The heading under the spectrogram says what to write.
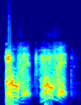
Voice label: radio bot go; Source Model Packs; Counter Strike Model Pack; CS2; professional

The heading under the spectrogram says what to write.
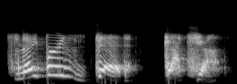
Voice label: sees sniper killed, professional fem; vo; Counter Strike Model Pack; CS:GO

